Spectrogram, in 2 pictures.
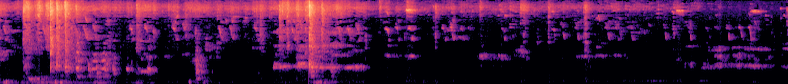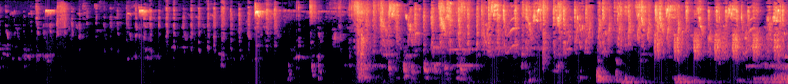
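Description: Small birds chirping: a few scattered short high chirps, then, about two-thirds of the way through, a dense, rapid run of chirping.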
